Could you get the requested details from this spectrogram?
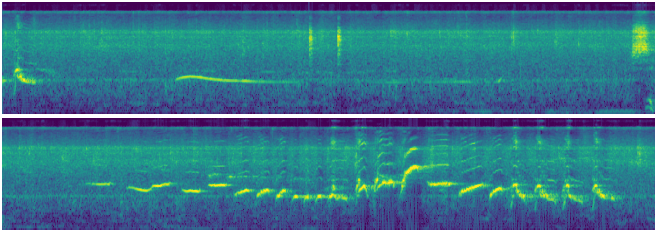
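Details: White-rumped shama in afternoon song with others answering; a faint long whistle first, then after a quiet gap a fast run of slurred whistled notes builds at the end over a steady hiss.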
